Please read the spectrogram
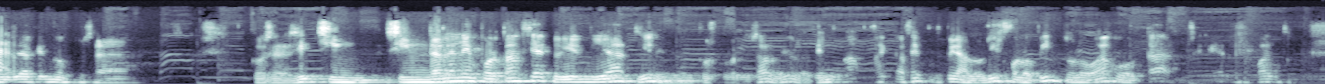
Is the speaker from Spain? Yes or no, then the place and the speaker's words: yes; La Bañeza, Castile and León, Spain; now in Zamora, Spain; soy de la Bañeza, León, zona carnavalera 100%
